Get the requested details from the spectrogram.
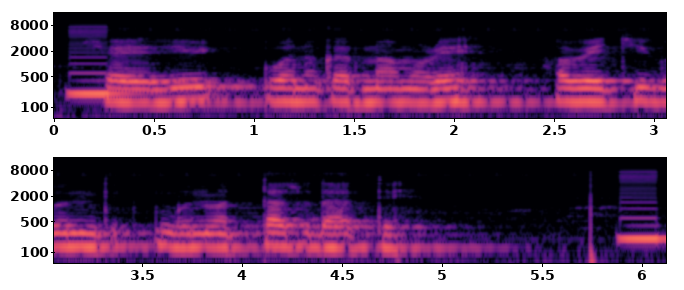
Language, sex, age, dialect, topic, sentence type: Marathi, male, 25-30, Varhadi, agriculture, statement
